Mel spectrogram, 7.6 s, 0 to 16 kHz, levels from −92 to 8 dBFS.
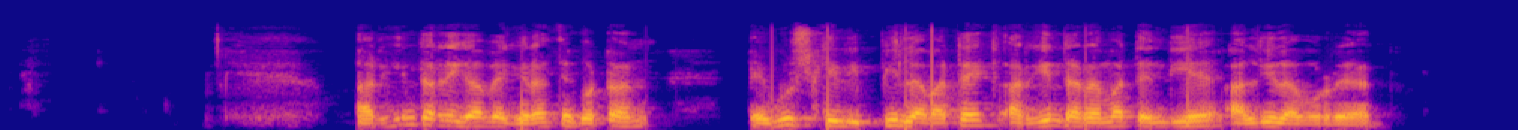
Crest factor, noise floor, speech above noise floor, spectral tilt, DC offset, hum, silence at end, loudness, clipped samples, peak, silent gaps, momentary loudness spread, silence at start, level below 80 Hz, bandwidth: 14 dB; -44 dBFS; 32 dB; -7 dB/octave; under 0.1%; none; 0.75 s; -14 LUFS; under 0.1%; -2 dBFS; none; 6 LU; 1.8 s; -50 dBFS; 7.4 kHz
